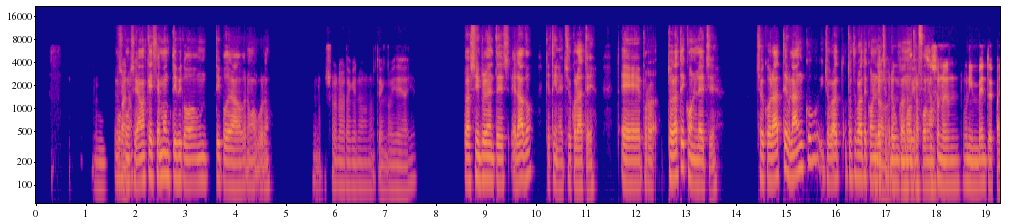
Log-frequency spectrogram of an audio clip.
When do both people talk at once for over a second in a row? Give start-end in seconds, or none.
16.7-18.1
